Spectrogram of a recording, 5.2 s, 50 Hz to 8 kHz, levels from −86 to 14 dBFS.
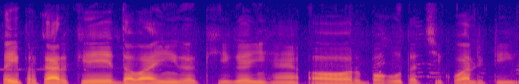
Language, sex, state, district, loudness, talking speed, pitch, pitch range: Hindi, male, Bihar, Kaimur, -21 LUFS, 140 wpm, 90 Hz, 80-100 Hz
